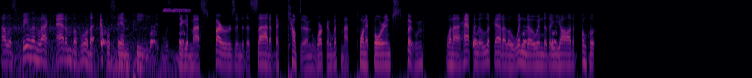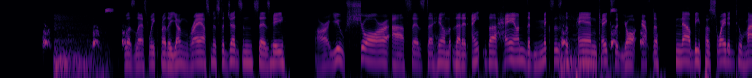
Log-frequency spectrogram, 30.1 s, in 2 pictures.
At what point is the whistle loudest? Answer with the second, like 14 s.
3 s.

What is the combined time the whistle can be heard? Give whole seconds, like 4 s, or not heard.
4 s.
